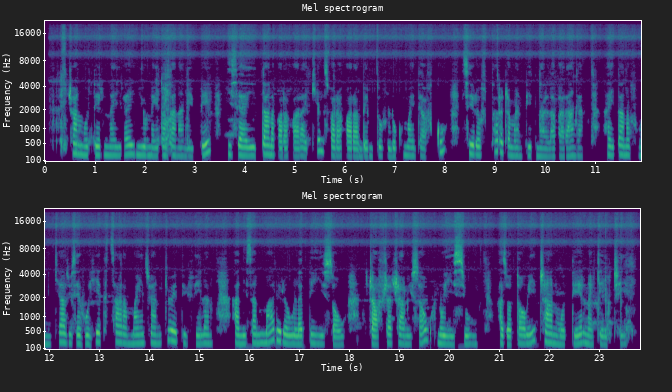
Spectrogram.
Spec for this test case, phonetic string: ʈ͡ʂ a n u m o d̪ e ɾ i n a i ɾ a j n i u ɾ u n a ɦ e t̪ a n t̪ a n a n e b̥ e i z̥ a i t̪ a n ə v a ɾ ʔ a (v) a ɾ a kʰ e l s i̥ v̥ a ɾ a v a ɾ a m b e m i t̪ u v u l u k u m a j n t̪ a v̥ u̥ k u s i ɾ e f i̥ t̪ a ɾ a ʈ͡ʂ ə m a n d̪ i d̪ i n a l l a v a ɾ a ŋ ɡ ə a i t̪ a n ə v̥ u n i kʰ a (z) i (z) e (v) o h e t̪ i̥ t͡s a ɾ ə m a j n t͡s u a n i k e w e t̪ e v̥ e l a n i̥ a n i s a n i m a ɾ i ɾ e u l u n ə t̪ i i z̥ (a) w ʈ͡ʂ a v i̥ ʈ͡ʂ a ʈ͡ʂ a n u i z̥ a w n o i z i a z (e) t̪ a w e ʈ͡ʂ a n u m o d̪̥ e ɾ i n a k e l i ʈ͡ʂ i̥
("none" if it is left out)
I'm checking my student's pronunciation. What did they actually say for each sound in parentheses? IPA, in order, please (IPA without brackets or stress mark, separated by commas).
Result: v, z, z, v, a, a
